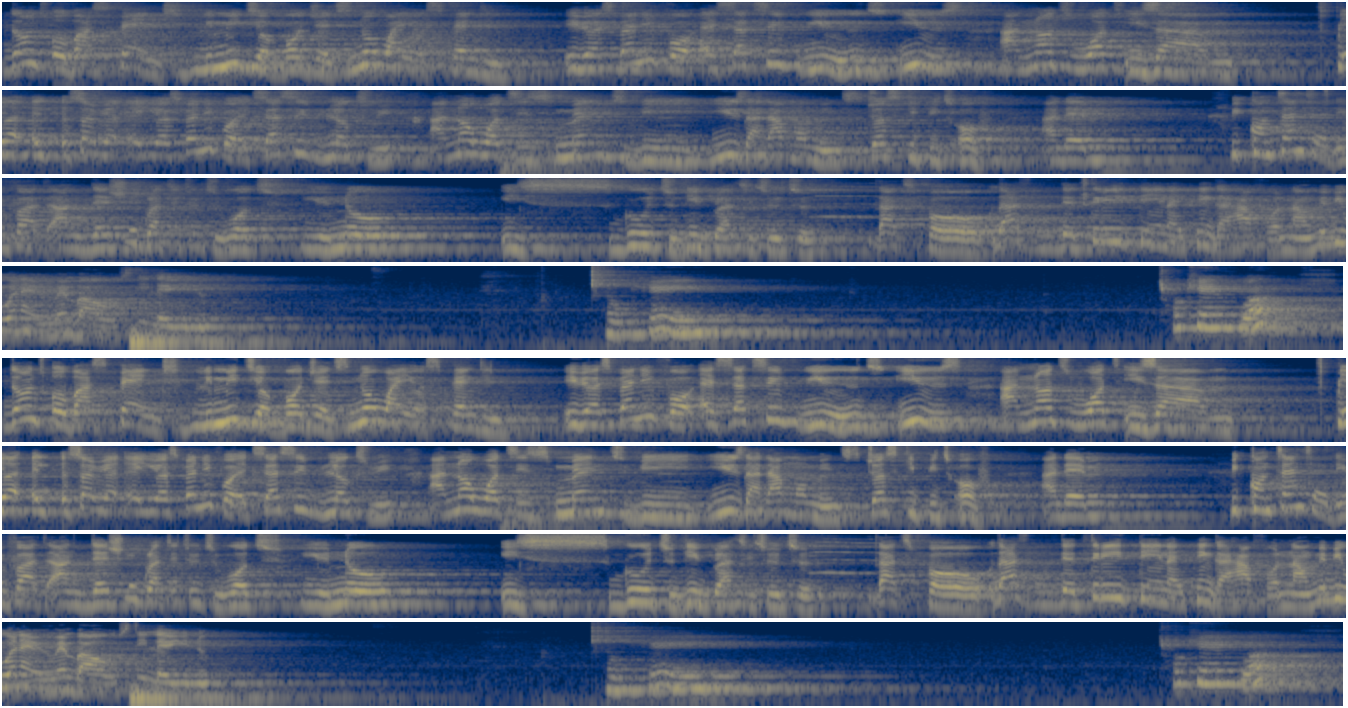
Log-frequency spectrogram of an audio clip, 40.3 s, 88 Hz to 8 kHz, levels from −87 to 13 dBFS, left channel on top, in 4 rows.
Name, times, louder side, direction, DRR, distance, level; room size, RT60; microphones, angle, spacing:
voice 1, 0.0-3.8 4.2-9.3 10.0-17.5 17.9-18.4 19.3-23.1 23.9-31.8, right 6 dB, 90° right, 10 dB, 1.1 m, -26 dB
voice 2, 34.6-35.7 38.9-39.9, left 3 dB, 80° left, 6 dB, 1.7 m, -27 dB
28.5 x 20.5 x 5.4 m, 2.7 s
head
